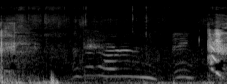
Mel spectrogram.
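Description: A low thump at the start and another about half a second in, then a short whining, meow-like call that dips and bends in pitch.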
